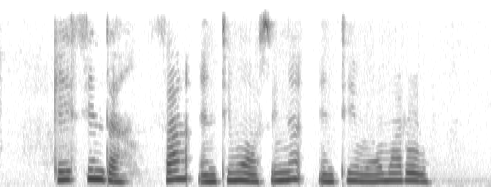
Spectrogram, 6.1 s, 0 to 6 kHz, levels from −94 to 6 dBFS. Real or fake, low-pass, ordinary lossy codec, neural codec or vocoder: real; 5.4 kHz; none; none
